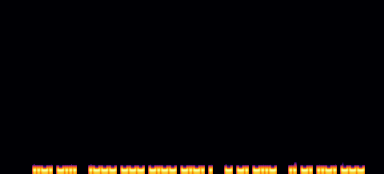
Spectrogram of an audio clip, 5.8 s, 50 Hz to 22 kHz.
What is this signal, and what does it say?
Morse code, heard as a keyed tone, about 40 wpm, 700 Hz. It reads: FB JOYCE TNX INFO
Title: K1USN SST QSO Practice 40wpm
